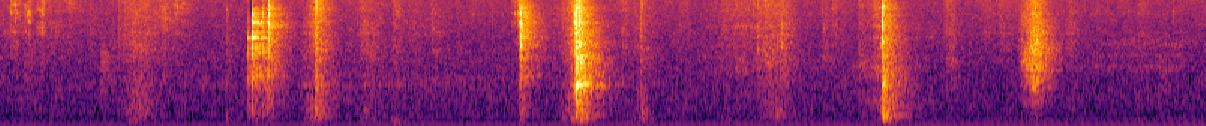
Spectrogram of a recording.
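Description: Wooden boards knock and clatter as they are pushed into place.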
